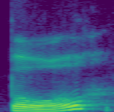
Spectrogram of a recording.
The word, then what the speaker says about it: bowl: Bowl is the first one where I'm really going to, because I'm going from the O to the dark L with the schwa.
